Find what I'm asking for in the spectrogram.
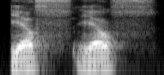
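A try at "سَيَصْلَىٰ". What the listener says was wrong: Yas itu masih syin. Coba ke sin.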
